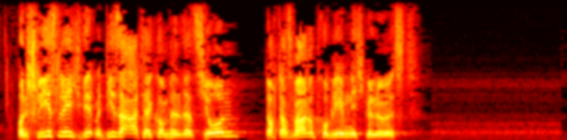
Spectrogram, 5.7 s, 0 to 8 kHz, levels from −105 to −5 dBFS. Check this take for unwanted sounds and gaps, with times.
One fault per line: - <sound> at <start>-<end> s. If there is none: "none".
none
